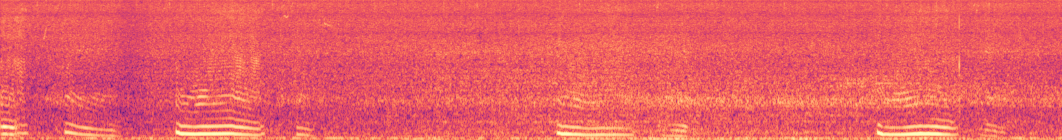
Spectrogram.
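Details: Sleeping pet cat, apparently named Gomataro, snoring loudly with a 'guu guu' sound likened to a middle-aged man: low, harmonic, wavering snores with falling and rising tones, repeating roughly every four to five seconds over a steady low hum.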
